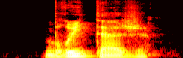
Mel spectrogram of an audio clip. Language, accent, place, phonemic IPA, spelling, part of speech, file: French, France, Lyon, /bʁɥi.taʒ/, bruitage, noun, LL-Q150 (fra)-bruitage.wav
- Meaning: sound effect, foley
